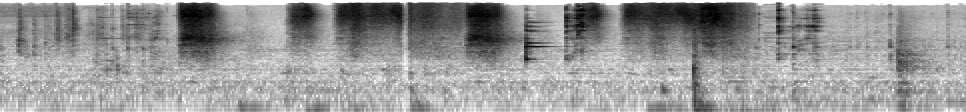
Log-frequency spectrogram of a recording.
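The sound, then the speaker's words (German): Repeated bursts of bright hissing mixed with clattering and clinking as objects are set down at the start of a film recording, like dishes and utensils handled in irregular succession, moderately loud with no talking. “Jetzt höre ich eine Atmo, ein Zischen. I hear a lot of sounds. Zischen, Abstellen eines Gegenstandes.”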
